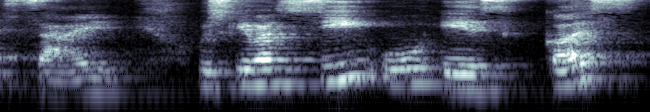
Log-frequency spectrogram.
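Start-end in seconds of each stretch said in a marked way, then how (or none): 0.0-0.6 साइन with a gliding "eye" vowel; correct reading SINE. Shown as a demonstration. Teacher correcting students' reading, साइन calmly said as "sine". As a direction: give साइन as the right reading, rhyming with "line". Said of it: "इसको पढ़ना है साइन".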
